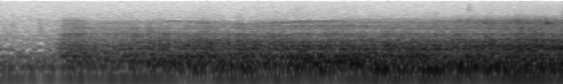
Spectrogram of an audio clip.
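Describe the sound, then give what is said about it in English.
A deep, continuous rumble of thunder from a storm that has lasted an hour rolls on without a break, swelling slightly louder after the first half second and staying heavy and low throughout, with no voices. “Well, it's been storming for an hour.”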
